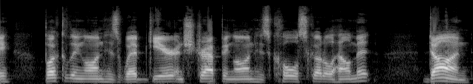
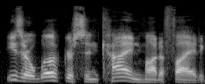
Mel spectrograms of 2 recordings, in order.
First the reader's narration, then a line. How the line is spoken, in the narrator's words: exclaimed Nell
